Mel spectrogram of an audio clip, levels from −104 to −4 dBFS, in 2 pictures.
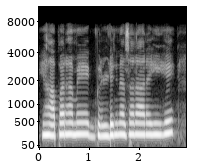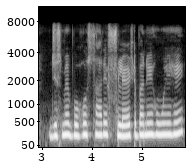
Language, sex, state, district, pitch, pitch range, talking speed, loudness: Hindi, female, Madhya Pradesh, Bhopal, 230 Hz, 220-235 Hz, 165 wpm, -13 LUFS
